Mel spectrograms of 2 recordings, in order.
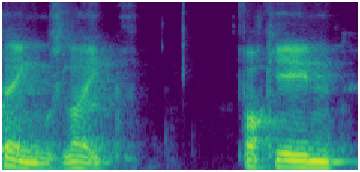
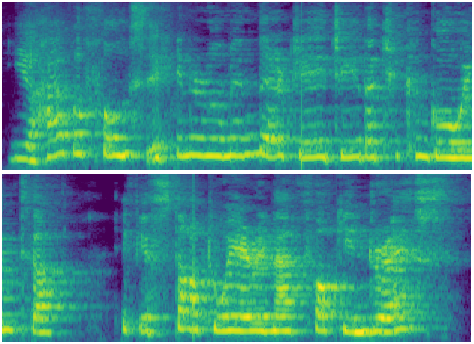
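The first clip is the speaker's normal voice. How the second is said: nagging wife voice; 12 semitones higher than usual. Pretend. Mocking J J in mum voice.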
